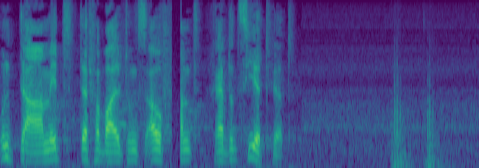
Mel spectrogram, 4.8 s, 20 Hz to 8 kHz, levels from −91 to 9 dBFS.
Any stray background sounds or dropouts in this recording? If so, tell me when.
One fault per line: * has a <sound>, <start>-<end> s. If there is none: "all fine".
* has a dropout, 1.7-1.8 s
* has a thud, 3.9-4.7 s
